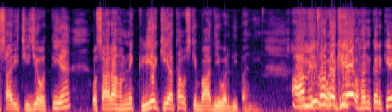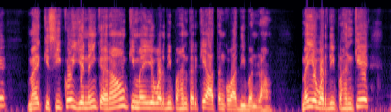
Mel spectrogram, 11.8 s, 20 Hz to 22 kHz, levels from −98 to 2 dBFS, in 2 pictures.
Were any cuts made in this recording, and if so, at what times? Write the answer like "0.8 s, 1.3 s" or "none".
none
